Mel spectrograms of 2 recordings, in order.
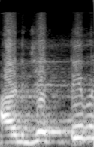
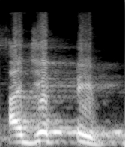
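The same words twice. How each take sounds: First: एडजेक्टिव with the D sounded before J; wrong pronunciation. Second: एडजेक्टिव lower, with the D silent; correct pronunciation. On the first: Teacher shows what not to say, wrong pronunciation. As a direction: hit the "d" in एडजेक्टिव. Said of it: "एडजेक्टिव नहीं". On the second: Teacher gives students the right form, correct pronunciation. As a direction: go straight to "j" in एडजेक्टिव. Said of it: "डी को silent रखो". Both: Shown as a demonstration.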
